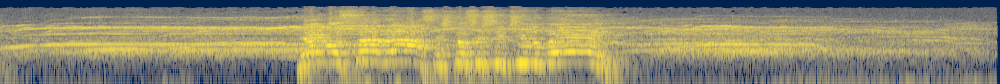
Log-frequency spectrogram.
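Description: A rock band plays live through loud speakers in a large echoing space.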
